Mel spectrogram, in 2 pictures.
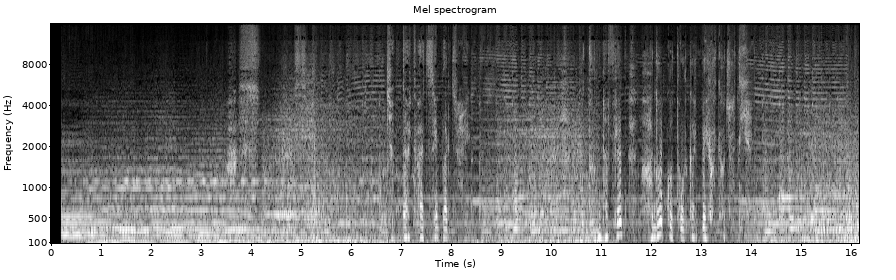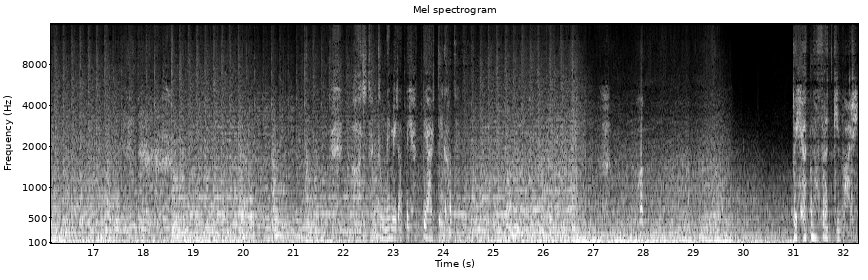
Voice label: Dialogue Ringtone; Jab Dard Had Say Barh Jay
